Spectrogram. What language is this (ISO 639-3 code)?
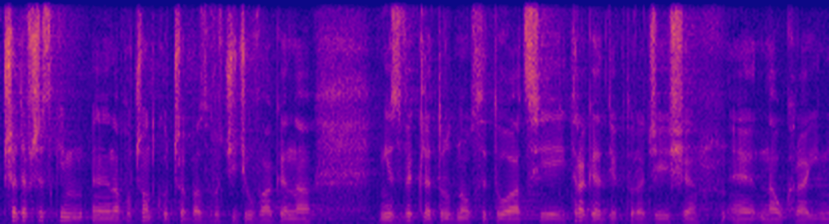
pol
